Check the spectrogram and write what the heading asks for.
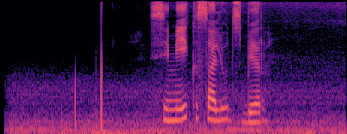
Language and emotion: Russian, neutral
